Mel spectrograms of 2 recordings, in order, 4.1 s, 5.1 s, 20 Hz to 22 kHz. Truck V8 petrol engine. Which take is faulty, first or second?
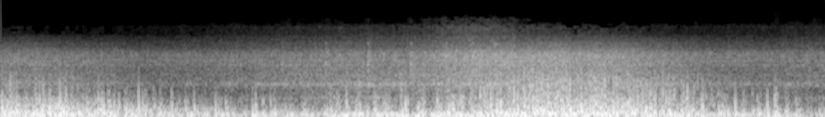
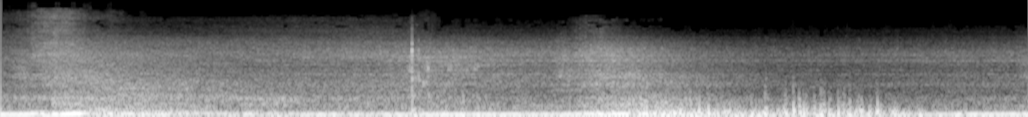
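first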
